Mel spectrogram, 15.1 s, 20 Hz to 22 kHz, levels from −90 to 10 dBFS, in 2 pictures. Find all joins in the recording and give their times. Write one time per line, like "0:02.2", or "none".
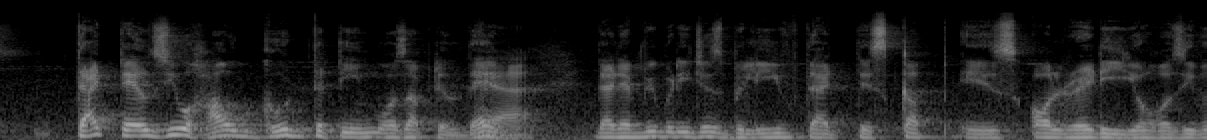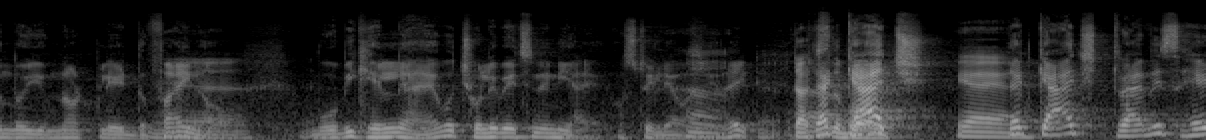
0:12.4

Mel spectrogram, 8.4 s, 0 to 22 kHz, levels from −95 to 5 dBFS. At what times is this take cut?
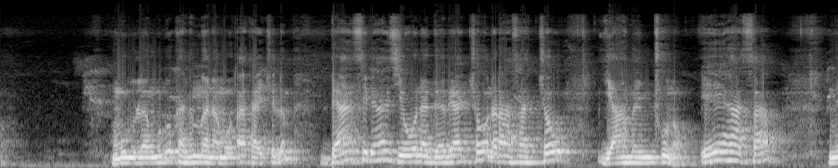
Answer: none

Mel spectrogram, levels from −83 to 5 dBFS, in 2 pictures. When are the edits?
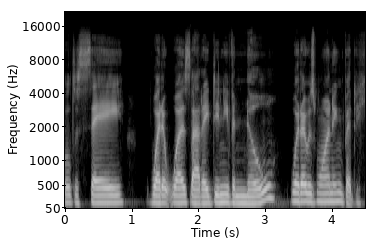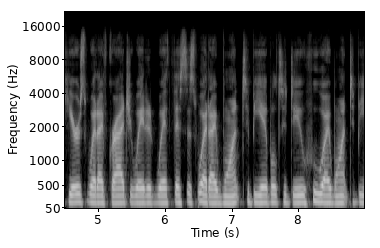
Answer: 0:01.9
0:06.4

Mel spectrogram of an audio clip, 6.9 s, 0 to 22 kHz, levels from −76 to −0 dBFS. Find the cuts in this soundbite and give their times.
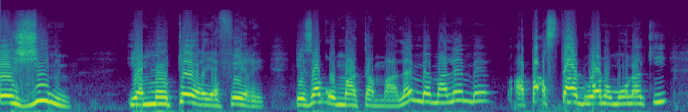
none

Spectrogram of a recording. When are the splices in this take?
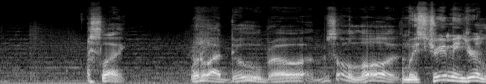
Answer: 0:04.0

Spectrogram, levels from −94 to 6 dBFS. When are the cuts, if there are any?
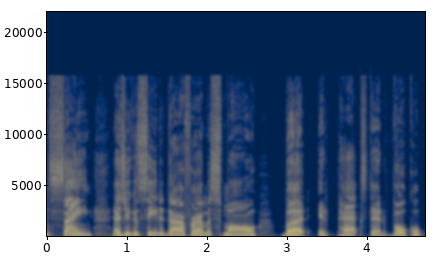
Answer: none

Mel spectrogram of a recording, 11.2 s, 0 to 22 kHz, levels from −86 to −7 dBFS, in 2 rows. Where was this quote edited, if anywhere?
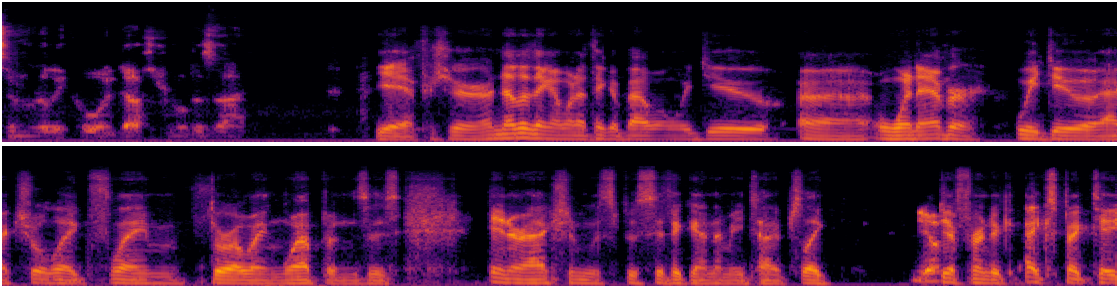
0:08.1

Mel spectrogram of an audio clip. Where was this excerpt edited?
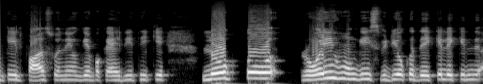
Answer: none

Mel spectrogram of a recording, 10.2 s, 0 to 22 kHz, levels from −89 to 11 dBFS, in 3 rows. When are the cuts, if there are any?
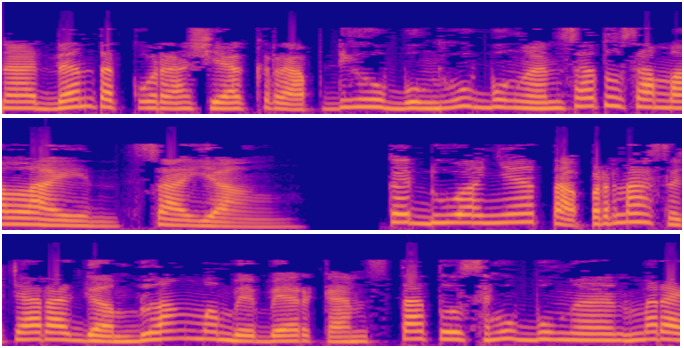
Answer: none

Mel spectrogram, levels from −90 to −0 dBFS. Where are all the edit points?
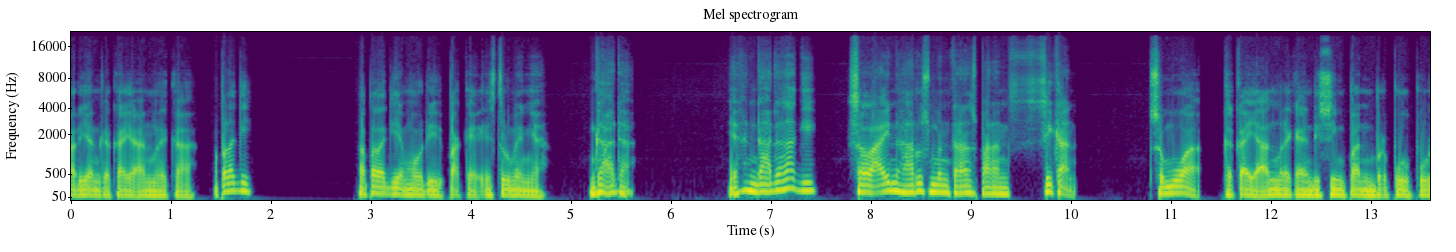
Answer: none

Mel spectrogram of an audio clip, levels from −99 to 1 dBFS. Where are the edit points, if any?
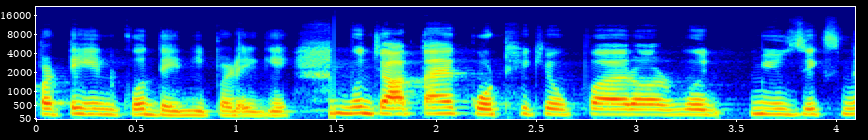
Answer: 0:01.5

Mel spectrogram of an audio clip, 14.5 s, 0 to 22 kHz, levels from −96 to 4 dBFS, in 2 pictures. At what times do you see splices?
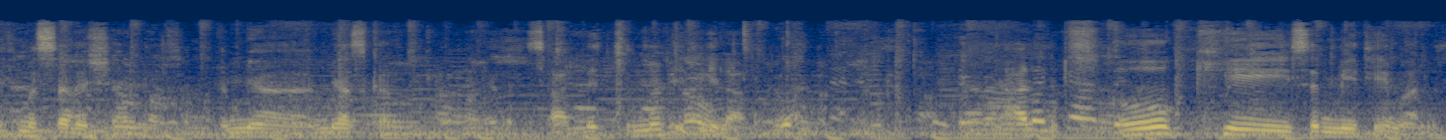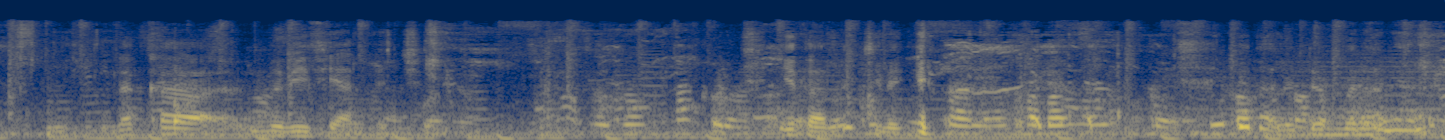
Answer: none

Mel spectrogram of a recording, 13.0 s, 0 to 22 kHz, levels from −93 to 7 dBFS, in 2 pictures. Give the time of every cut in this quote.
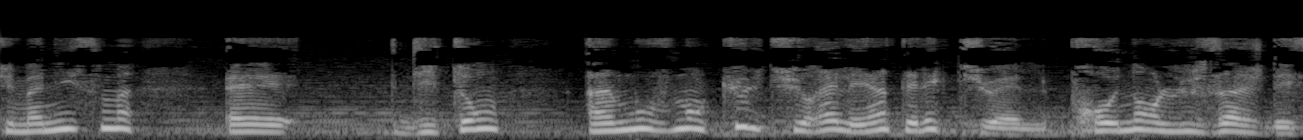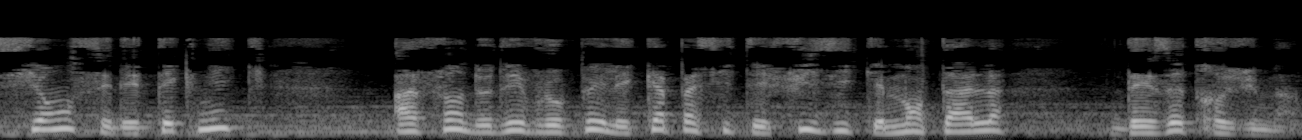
0:03.3

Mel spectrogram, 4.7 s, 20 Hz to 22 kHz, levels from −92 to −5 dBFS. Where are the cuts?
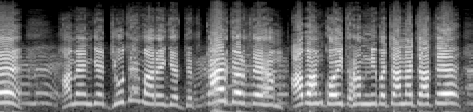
0:02.8

